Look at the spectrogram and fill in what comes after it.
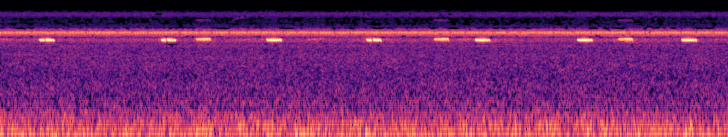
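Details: Cricket calls as short sharp high chirps, about eleven, sometimes in close pairs, above a continuous thin whining drone and soft hiss.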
